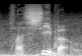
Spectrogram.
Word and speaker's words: placebo: after me placeo H the stress is on the middle syllable Placebo very good you're feigning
